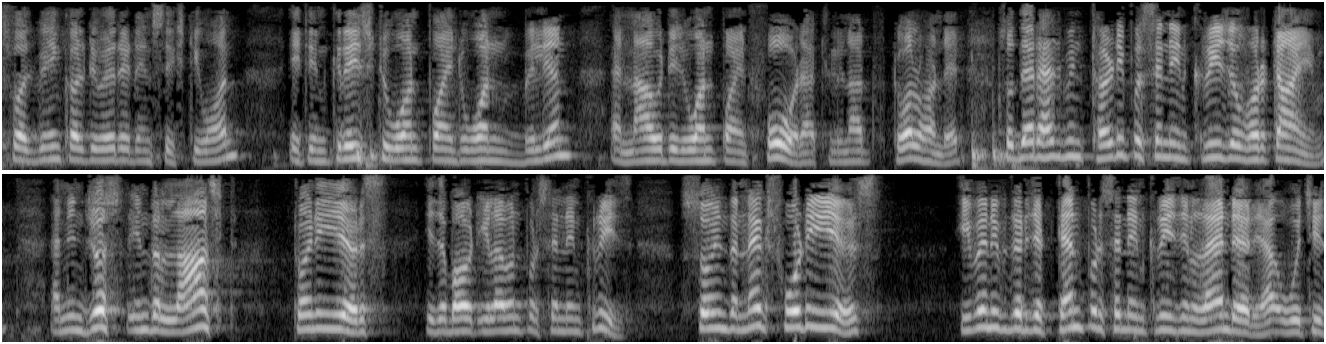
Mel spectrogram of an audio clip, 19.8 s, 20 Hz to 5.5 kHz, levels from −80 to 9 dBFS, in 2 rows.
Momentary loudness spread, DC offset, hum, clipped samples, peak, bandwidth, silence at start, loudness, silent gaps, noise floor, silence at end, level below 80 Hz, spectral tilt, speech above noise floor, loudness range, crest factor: 15 LU; under 0.1%; none; under 0.1%; 0 dBFS; 5.4 kHz; 0 s; -15 LUFS; none; -57 dBFS; 0 s; -58 dBFS; -5 dB/octave; 41 dB; 5 LU; 16 dB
